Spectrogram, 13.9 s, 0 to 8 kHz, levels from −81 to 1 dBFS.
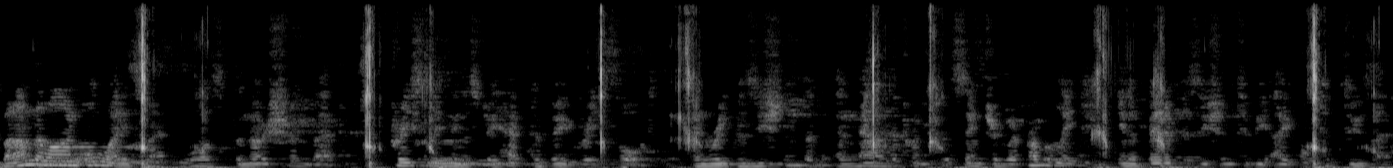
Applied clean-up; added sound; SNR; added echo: classical method WPE with log-MMSE.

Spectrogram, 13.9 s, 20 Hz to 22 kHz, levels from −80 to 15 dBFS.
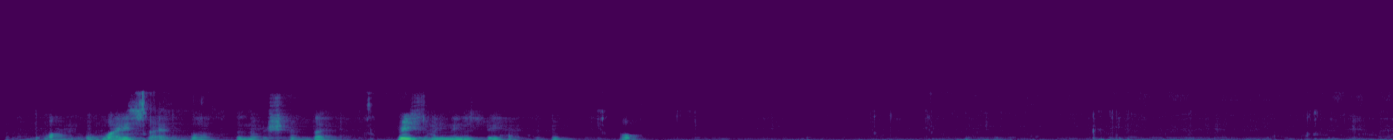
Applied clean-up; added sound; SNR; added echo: neural mask model DeepFilterNet 3.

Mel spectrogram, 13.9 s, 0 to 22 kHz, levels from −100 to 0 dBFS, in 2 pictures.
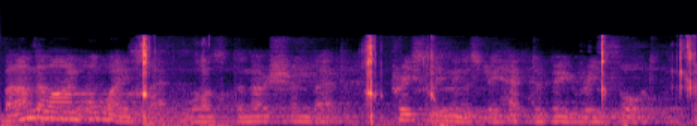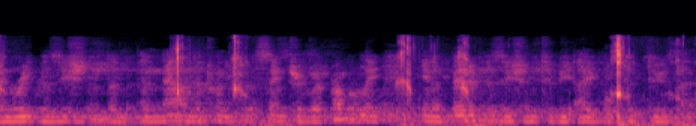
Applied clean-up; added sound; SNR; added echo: none; Chewing, mastication; -3 dB; reverberation time 2.6 s.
